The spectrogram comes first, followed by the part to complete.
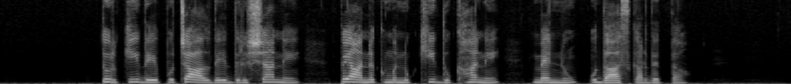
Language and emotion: Punjabi, sad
